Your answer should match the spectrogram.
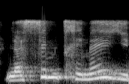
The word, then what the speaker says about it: Semtremeil: Moi, il y a quelque chose déjà que j'aimerais savoir, c'est le nom de cette fête foraine, la Semtremeil, on prononce comme ça? – Eh oui, vous avez bien prononcé en ancien parler vosgien des Hautes-Vosges. La Semtremeil, eh bien, dans notre commune, ça veut dire la Saint-Barthélemy, puisque Barthélemy est le saint votif de notre commune.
